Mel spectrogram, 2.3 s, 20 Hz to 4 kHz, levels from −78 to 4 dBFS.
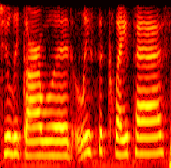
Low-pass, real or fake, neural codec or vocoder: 3.6 kHz; real; none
